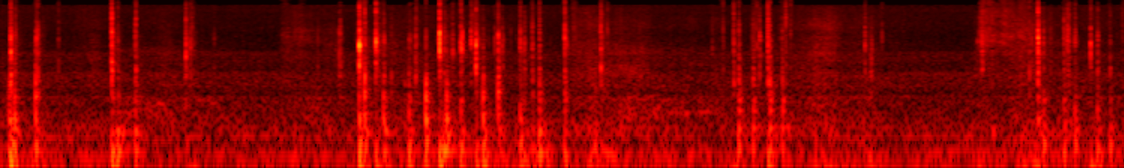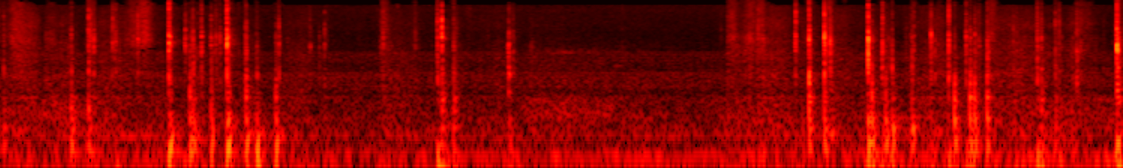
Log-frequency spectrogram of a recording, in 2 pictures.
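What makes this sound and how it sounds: Long acrylic nail tips type on a MacBook Pro keyboard whose plastic keys sit under a thin pink patterned silicone cover. The result is irregular bursts of quick, soft, muffled clicks and taps with short pauses between runs. Each tap is dull and low-heavy, with a faint bright tick and almost no ring.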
